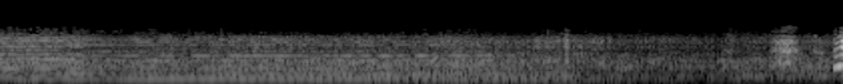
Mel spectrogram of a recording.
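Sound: sneeze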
